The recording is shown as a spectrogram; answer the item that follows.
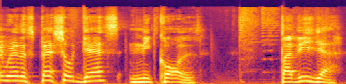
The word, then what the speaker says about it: Padilla: Today we're the special guest, Nicole Padilla. Padilla. You pronounce it pretty well.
